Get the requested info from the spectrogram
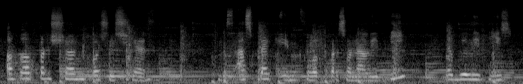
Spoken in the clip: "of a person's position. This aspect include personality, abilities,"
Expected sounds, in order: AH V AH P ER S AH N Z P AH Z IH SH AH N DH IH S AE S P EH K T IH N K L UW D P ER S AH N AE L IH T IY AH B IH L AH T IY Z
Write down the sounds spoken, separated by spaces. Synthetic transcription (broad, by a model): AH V AH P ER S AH N P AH S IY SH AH N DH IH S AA S P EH K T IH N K L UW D P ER S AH N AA L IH T IY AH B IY L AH T IY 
